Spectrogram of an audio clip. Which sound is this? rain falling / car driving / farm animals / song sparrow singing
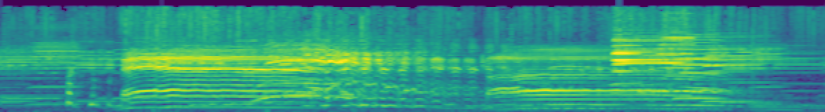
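farm animals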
